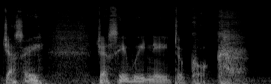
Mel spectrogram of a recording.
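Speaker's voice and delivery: drops into a breathy whisper. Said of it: "You just do the voice like".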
